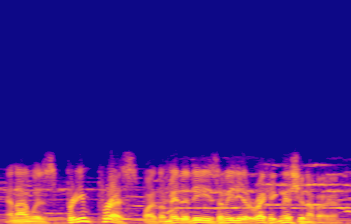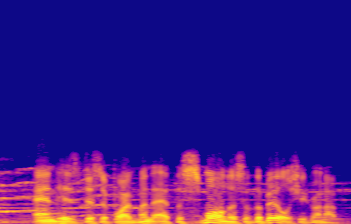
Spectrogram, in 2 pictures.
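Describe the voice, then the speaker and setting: An actor playing a smitten, wisecracking insurance investigator in a 1950s radio drama, wry and apt to stammer when flustered. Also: male voice, lowish voice, lively intonation, brisk, close to an everyday voice. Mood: wry narrating. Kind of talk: 1950s radio detective drama, first-person narration and dialogue. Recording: muffled old radio recording, music behind.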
